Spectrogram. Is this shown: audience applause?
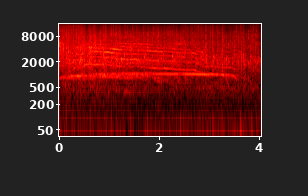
yes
